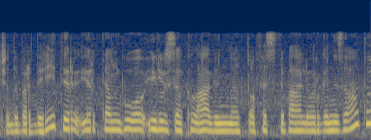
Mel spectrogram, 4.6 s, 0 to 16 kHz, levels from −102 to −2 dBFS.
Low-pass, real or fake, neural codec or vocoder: 7.2 kHz; fake; codec, 16 kHz, 16 kbps, FreqCodec, larger model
